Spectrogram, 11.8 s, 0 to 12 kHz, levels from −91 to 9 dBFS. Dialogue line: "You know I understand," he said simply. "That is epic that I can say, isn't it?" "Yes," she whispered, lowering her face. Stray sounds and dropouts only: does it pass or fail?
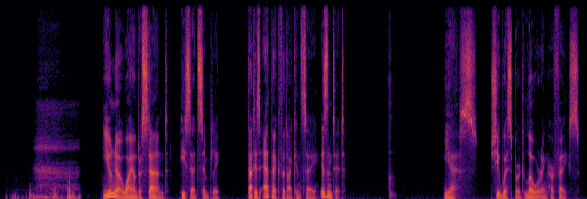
fail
